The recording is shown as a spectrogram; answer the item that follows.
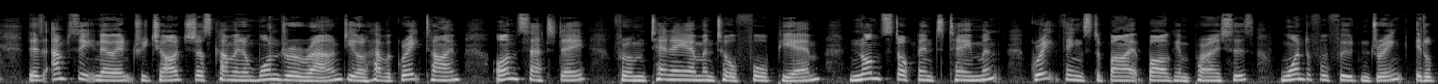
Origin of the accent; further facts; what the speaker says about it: Hong Kong; I come from Hong Kong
